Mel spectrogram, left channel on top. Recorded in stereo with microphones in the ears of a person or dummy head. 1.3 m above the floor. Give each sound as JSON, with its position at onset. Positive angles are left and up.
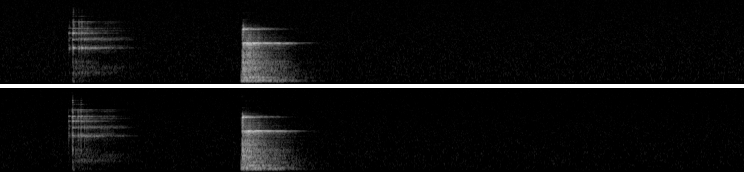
{"t": 0.7, "sound": "a dropped coin", "side_deg": -35, "distance_m": 5.0}
{"t": 2.4, "sound": "a piano", "side_deg": -45, "distance_m": 9.5}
